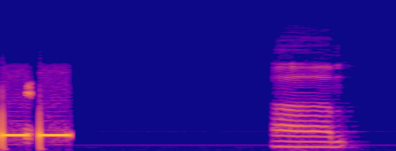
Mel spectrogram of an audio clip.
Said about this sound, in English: I got to somehow end the phone call with you because Bobby's beeping in.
